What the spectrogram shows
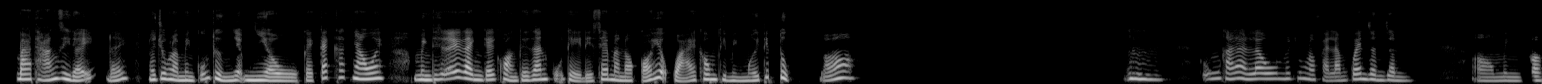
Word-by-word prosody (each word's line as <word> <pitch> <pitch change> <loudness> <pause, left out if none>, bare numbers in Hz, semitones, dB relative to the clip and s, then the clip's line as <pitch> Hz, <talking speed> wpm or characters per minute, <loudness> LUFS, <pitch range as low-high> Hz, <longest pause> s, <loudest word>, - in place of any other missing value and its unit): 3 240 -1 +4
tháng 230 +1 +1
gì 255 -4 +5
đấy. 190 0 0
Đấy. 200 +10 -1 0.2
Nói 220 - +1
chung 260 0 +3
là 215 - +4
mình 190 -1 +2
cũng 245 - -4
thử 270 -4 +5
nghiệm 195 +1 +2
nhiều 170 -4 +4
cái 175 - -2
cách 290 - -2
khác 320 -1 -8
nhau 250 -2 +6
ấy. 280 +2 +4 0.3
Mình 220 -2 +4
th - - -2
sẽ 265 +6 +1
dành 240 -7 +5
cái 215 +1 +1
khoảng 180 -6 -1
thời 190 +2 -1
gian 225 +3 +3
cụ 240 - -11
thể 185 -9 -1
để 150 +1 -5
xem 235 +6 0
là 205 - +2
nó 175 -2 0
có 165 - -2
hiệu 290 +7 +3
quả 150 - 0
hay 180 +5 -3
không 230 +3 +2
thì 220 -3 -4
mình 170 -2 -2
mới 180 +2 0
tiếp 330 - -8
tục. 295 -6 +2 0.3
Đó. 285 +10 -1 2.7
Ừm. 245 -4 -2 0.4
Cũng 265 +5 -10
khá 260 -2 -4
là 280 0 -1
lâu, 260 +1 -2
nói 260 0 -9
chung 275 -2 -8
là 230 - -5
phải 200 -6 -13
làm 180 +2 -9
quen 240 +3 -2
dần 225 -4 -3
dần. 180 -4 -7 0.6
Ờ, 170 -1 -10
mình 170 0 -9
còn 190 -1 -3
220 Hz, 230 wpm, -24 LUFS, 180-255 Hz, 2.7 s, nhau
